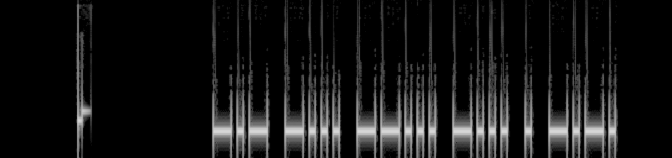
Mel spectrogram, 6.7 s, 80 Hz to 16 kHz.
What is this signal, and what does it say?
Morse code, heard as a keyed tone, about 19 wpm, 700 Hz. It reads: KB7BEC
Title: USA Call Signs 20wpm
